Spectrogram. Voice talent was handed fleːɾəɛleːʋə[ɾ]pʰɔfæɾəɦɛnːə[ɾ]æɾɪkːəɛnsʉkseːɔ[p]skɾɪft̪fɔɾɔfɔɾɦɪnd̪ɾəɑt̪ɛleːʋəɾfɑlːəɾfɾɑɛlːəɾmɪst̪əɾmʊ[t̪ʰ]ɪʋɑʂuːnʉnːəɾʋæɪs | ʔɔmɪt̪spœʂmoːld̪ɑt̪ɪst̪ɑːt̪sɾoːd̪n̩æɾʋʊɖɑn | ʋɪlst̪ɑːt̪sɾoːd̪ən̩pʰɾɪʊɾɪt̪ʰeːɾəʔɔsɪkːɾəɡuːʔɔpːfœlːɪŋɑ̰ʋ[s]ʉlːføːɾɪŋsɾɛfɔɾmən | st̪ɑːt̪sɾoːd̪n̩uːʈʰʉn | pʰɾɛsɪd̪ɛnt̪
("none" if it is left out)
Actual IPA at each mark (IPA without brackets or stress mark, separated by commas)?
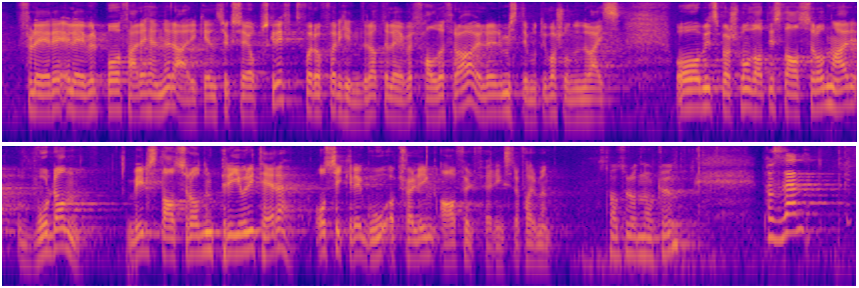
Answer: ɾ, ɾ, p, t̪, f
